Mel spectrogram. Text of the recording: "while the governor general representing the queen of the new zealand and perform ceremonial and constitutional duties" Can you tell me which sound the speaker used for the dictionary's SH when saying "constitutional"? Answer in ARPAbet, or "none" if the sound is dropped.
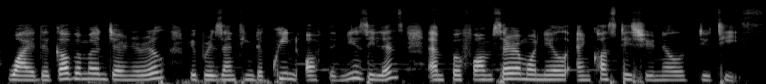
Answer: none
